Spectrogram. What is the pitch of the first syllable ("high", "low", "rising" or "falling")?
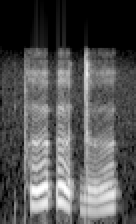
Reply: rising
